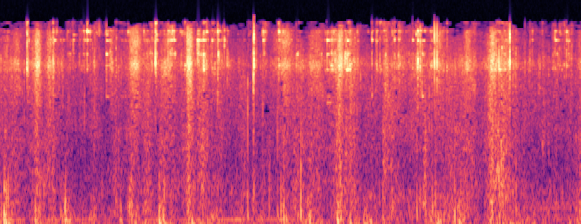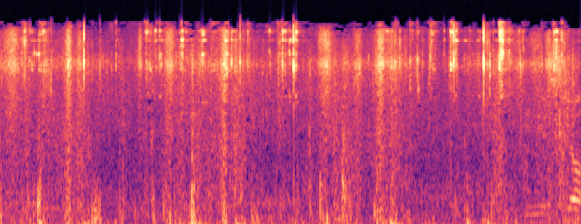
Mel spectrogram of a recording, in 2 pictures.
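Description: Handling noise from a camera or phone being moved about: a dense, irregular run of knocks, rubs and rattles.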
